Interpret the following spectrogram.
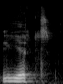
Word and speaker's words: Lëd: On commence par Caril Ferret avec un livre donc que vous prononcez L'aide. Et alors, je vais un peu faire ma frimeuse, pardonnez-moi, mais il paraît qu'on dit liette.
